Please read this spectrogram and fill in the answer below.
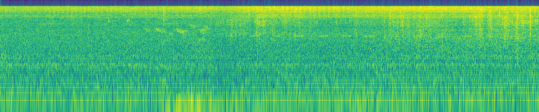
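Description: Outdoor ambience: a steady hiss with a few faint high chirps and a brief low rumble about two seconds in.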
